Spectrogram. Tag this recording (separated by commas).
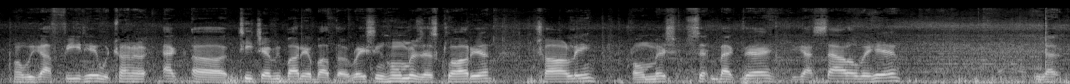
Speech, outside, urban or man-made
